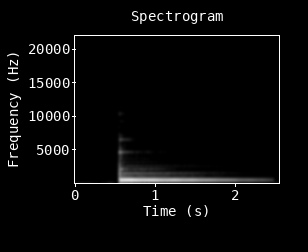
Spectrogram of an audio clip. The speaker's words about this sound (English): Mom, what do you think of this ringtone? I don't like it. I'll change it for you. That's very kind of you.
